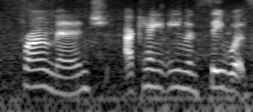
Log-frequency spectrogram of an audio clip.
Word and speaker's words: fromage: Is it pronounced fromage? The fromage, Fromage.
